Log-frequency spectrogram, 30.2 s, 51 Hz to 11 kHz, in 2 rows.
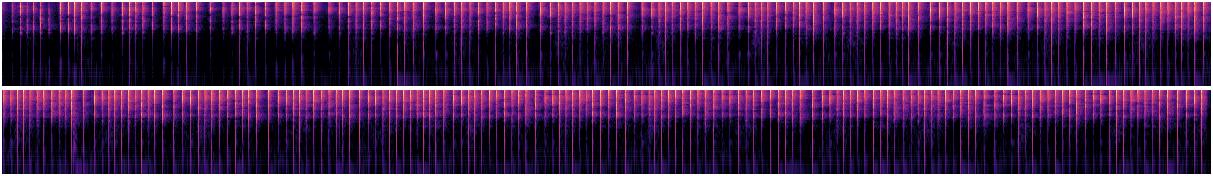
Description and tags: A stereo recording of the ratchet on a Carpenters Brace (As in bit and brace). Zoom H2 front on-board mics.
